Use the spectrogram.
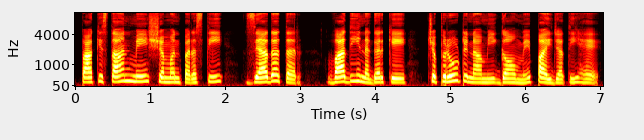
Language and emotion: Urdu, neutral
